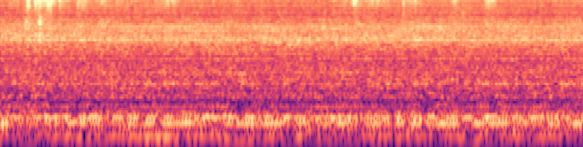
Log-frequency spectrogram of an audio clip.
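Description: A steady low background hum, with a few faint soft taps.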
